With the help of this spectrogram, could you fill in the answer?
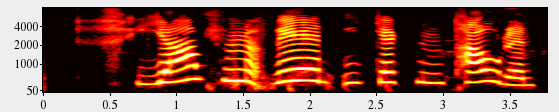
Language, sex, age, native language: Icelandic, female, 6, English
